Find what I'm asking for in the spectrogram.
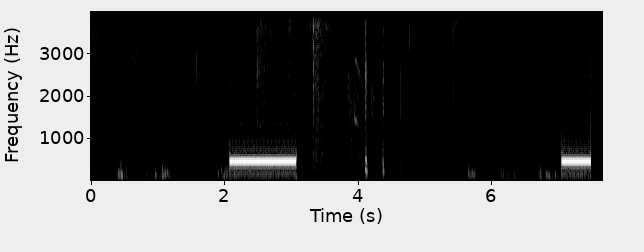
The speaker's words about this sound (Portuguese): Tá chamando.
